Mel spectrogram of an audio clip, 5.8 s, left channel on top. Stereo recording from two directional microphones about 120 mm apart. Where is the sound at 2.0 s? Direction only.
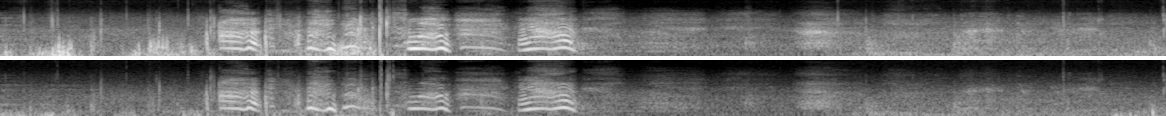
90° left.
